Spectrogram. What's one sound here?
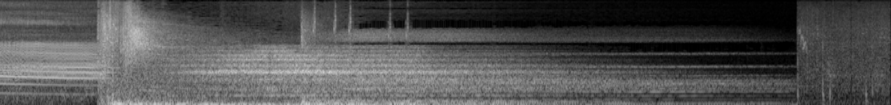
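An explosion booms loudly and rumbles away slowly.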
